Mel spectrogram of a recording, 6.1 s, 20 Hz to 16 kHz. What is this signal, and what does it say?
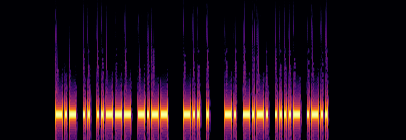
Morse code, heard as a keyed tone, about 36 wpm, 700 Hz. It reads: KI2Y DE NC4L
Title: USA Callsign DE Callsign - 4 Characters - 35wpm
